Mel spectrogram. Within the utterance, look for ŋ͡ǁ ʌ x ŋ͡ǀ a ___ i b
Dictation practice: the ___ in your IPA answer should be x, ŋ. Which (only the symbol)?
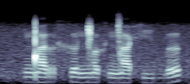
x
